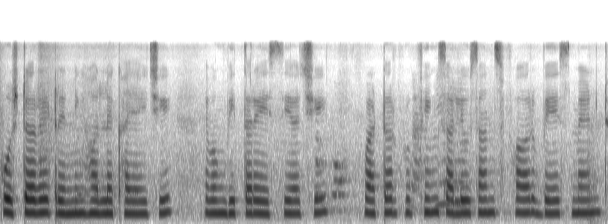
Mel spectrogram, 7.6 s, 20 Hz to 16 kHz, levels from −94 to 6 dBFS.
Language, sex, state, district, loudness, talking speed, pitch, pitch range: Odia, female, Odisha, Nuapada, -19 LUFS, 120 wpm, 210 Hz, 205-220 Hz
